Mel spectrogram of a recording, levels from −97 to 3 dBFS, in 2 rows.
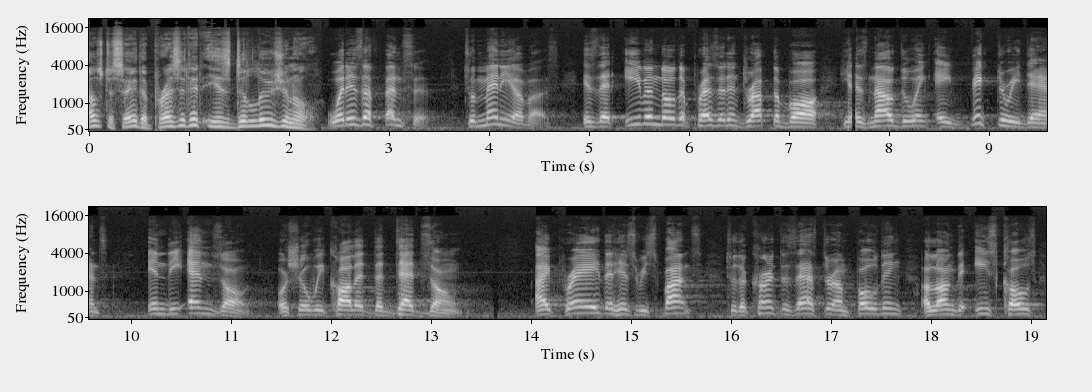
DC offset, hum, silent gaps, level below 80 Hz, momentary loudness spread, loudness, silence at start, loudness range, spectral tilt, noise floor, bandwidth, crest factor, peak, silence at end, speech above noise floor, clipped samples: under 0.1%; none; none; -62 dBFS; 11 LU; -22 LUFS; 0 s; 4 LU; -3 dB/octave; -54 dBFS; over 20 kHz; 20 dB; -2 dBFS; 0.1 s; 32 dB; under 0.1%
